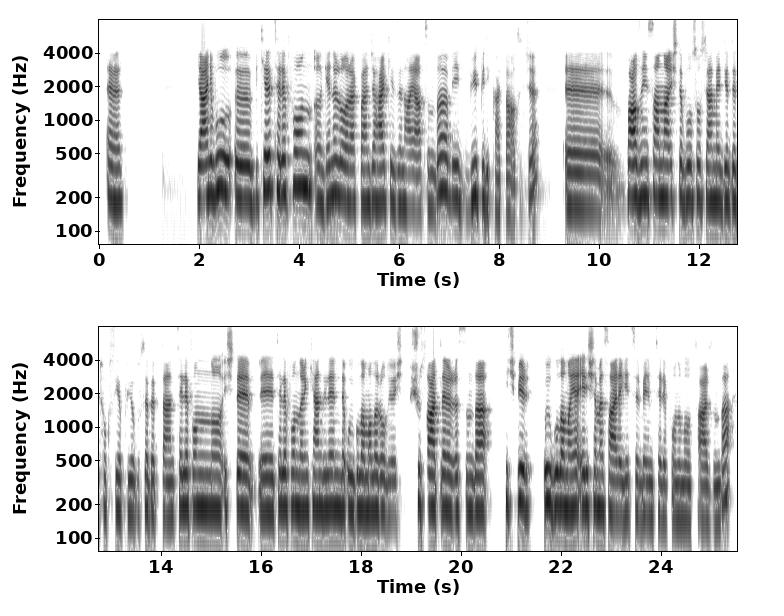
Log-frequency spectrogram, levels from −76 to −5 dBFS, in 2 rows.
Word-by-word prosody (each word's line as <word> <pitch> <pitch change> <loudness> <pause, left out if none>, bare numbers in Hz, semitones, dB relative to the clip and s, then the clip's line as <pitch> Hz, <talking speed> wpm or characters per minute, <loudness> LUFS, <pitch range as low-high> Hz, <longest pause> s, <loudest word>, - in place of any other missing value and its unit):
Evet. 185 -2 0 1.5
Yani 200 +2 +6
bu, 230 -2 +3
eee, 195 -1 +3
bir 180 +1 -9
kere 240 +1 +4
telefon, 240 +2 +2
eee, 190 -1 -3
genel 205 +4 -1
olarak 185 -2 -1
bence 180 +1 -2
herkesin 180 -1 -1
hayatında 165 +7 -2
bir 195 -2 -3
büyük 190 +5 -2
bir 195 - -2
dikkat 160 -3 -9
dağıtıcı. 130 -4 -7 0.5
Eee, 165 +4 -1 0.3
bazı 200 -1 +6
insanlar 200 -1 +2
işte 195 -1 -4
bu 195 0 -1
sosyal 190 -1 -2
medya 185 -1 -1
detoksu 180 0 -4
yapıyor 170 -2 -4
bu 165 - -15
sebepten. 160 -2 -4
Telefonunu 185 -1 0
işte, 190 +2 +1
eee, 175 -3 0
telefonların 190 -1 0
kendilerinde 185 0 +1
uygulamalar 175 0 0
oluyor. 165 -2 -4
İşte 165 +3 -11
"Şu 205 - -5
saatler 190 -1 +4
arasında 175 0 +1 0.4
hiçbir 200 -1 +1 0.2
uygulamaya 190 -2 +4
erişemez 190 -1 0
hâle 165 -1 +3
getir 165 0 -6
benim 160 -1 -4
telefonumu." 150 -1 -6
tarzında. 150 0 -2
185 Hz, 115 wpm, -21 LUFS, 170-195 Hz, 1.5 s, Yani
